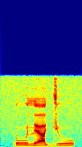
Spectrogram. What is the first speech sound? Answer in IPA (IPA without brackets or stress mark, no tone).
ɾ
